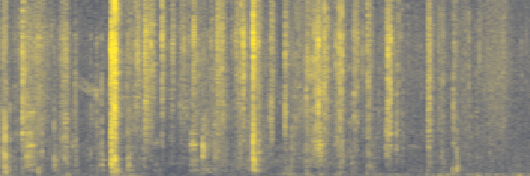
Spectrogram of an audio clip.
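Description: A small dog scuffling around a sneaker it is playfully biting, with scattered knocks and scuffs of shoes on a stone floor.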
